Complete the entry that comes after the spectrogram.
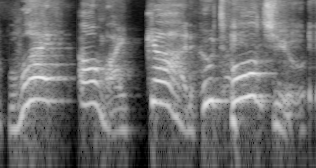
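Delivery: high, drawn-out mock outrage; mock shock. Acting out a dad shocked his son knows he's adopted, mock shock. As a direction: wail it in exaggerated, stretched-out disbelief. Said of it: "then Stanley Tucci goes".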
